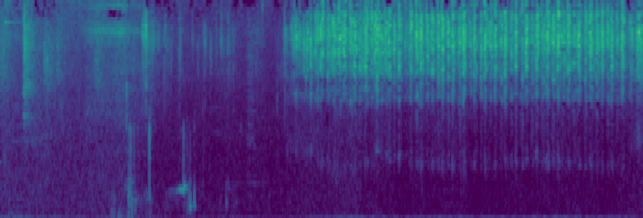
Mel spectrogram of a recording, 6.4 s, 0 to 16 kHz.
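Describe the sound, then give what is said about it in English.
A handful of 13 dice, rolled for an unarmed attack in a game, clack a few times, then rattle in a steady, dense, bright clatter for several seconds, moderately loud, with no one talking. “Get that nice dice roll sound.”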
